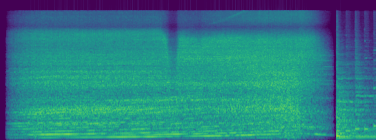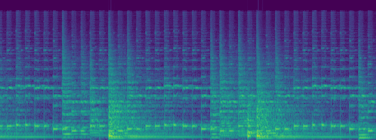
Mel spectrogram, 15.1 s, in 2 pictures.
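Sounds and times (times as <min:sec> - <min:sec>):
turbocharged engine running hard: 0:00.1 - 0:06.7.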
